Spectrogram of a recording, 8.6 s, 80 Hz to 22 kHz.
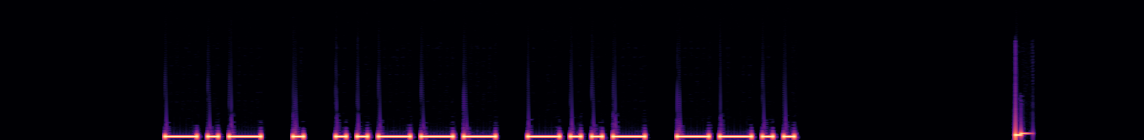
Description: Morse code, heard as a keyed tone, about 15 wpm, 700 Hz. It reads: KE2XZ
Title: USA Call Signs - 5 Characters - 4x Character Spacing - 15wpm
